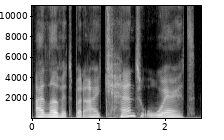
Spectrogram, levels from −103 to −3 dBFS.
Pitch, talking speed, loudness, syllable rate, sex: 195 Hz, 190 wpm, -19 LUFS, 3.9 syllables/s, female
